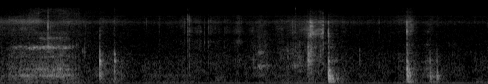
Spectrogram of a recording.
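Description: Paper rustles as a page is handled.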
